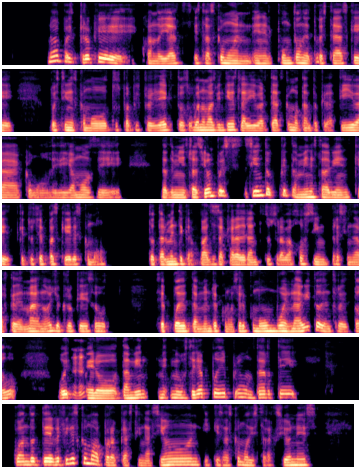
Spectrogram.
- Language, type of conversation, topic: Spanish, advice, ¿Cómo puedo dejar de procrastinar y crear hábitos de trabajo diarios?
- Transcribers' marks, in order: none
